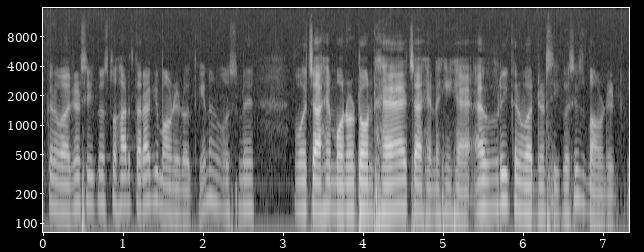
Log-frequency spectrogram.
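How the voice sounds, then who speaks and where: Male maths lecturer, mid-pitched, patient step-by-step explanation, faint hum behind. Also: a little mellow, poor audio. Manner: explains step by step, mixing English terms and often adding "ठीक है जी".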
